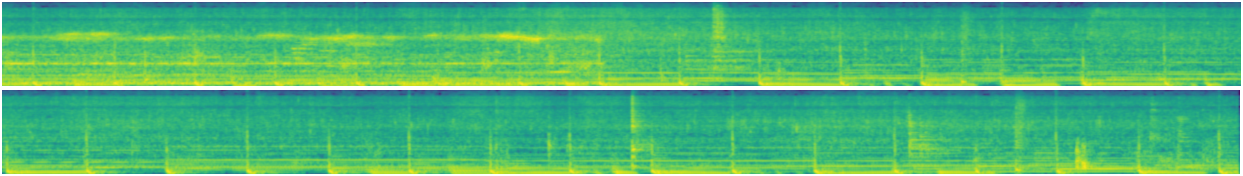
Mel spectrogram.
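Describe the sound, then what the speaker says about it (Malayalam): Masala-marinated chicken frying in a little oil, a loud, close, crackling sizzle that runs throughout, with regular clatters of stirring. "ഇനി നന്നായി മസാല ചേർത്ത് വെച്ചിരിക്കുന്ന ചിക്കൻ നമുക്ക് എണ്ണയിലേക്ക് ഇടാം എണ്ണയിലേക്കിട്ട് ചെറുതായിട്ടൊന്ന് മൂപ്പിച്ച് എടുക്കാം"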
